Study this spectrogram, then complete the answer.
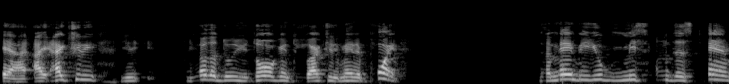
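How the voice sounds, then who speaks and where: A man with a New York accent speaks at a high pitch and a moderate pace, with ordinary pitch variation. His loudness swings widely, and he takes long, frequent pauses. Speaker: dog breeder vlogger. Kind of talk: response video monologue. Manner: halting, repetitive.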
